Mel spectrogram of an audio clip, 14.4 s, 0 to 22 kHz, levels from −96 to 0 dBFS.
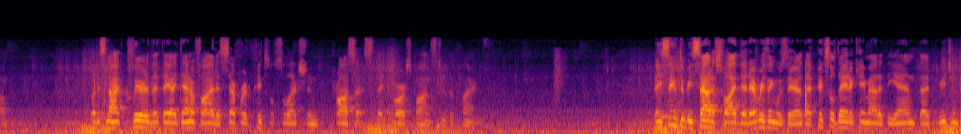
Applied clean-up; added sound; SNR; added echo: none; Wind; 8 dB; none.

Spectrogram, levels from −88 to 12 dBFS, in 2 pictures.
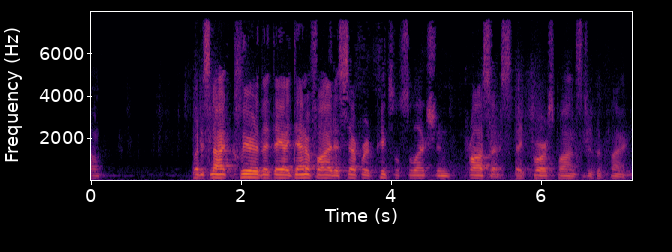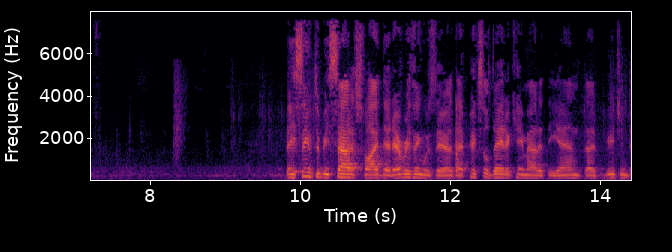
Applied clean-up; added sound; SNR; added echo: neural separator model SepFormer DNS4.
